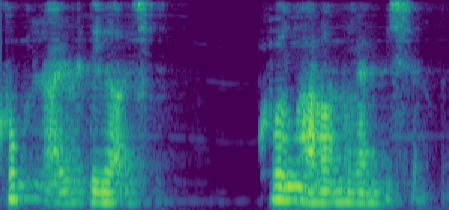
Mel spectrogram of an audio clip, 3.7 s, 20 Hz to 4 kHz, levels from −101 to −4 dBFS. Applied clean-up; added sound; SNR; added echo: neural mask model DeepFilterNet 3.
